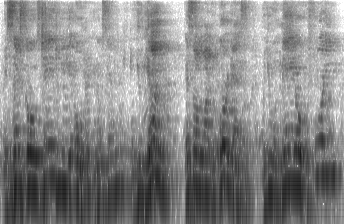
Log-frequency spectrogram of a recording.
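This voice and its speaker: A man's voice: high voice, expressive, normal speed, dark tone. A man in his mid-forties performing stand-up comedy to an audience, with profane, conversational storytelling. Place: indoor comedy venue. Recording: very echoey live room, distant mic.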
